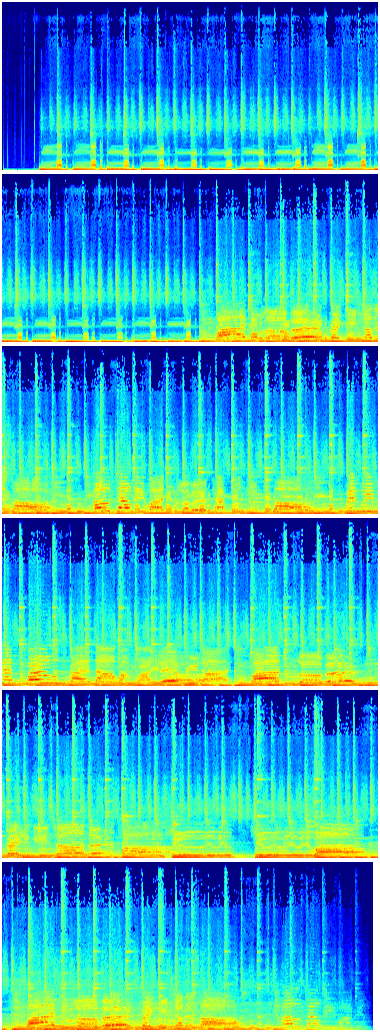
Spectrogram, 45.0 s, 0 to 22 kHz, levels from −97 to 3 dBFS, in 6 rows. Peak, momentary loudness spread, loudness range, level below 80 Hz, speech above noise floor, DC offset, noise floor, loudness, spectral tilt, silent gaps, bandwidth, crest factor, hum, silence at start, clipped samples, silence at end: -2 dBFS; 7 LU; 4 LU; -26 dBFS; 30 dB; under 0.1%; -48 dBFS; -18 LUFS; -5.5 dB/octave; none; over 20 kHz; 16 dB; none; 0.05 s; under 0.1%; 0.3 s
